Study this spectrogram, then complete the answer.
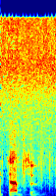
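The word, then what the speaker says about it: Tabcin: So now try Tabsin. That's spelled T-A-B-C-I-N.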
